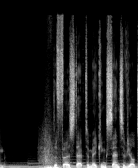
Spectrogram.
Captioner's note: screen swishes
